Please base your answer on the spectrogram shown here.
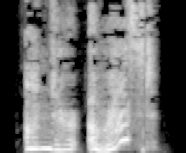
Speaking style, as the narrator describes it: Kelly gasped

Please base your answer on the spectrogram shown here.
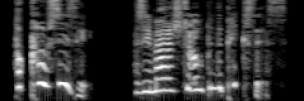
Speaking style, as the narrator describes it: Charlotte snapped

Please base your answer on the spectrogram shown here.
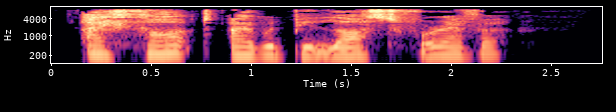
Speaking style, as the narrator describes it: he said hoarsely

